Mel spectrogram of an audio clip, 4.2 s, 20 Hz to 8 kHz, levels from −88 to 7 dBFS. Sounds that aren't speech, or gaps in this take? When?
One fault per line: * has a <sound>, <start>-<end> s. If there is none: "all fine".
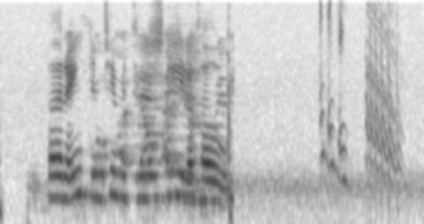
* has a chirp, 3.2-4.1 s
